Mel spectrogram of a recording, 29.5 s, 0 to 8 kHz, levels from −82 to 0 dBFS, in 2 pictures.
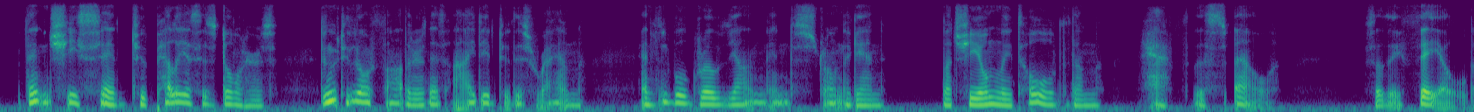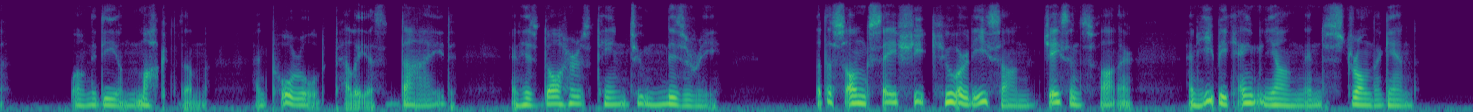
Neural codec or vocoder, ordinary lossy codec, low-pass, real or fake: autoencoder, 22.05 kHz, a latent of 192 numbers a frame, VITS, trained on many speakers; Opus, 24 kbps; 7.2 kHz; fake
